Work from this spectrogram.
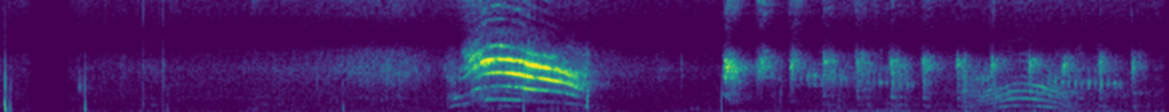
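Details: Cat breathing fast while feeding milk to kittens; one loud, drawn-out falling meow midway, then a softer arched meow near the end, with light clicks and rustles between.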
